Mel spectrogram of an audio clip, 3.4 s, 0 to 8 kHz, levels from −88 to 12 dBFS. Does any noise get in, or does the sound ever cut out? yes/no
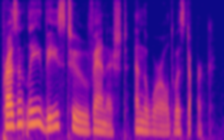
yes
